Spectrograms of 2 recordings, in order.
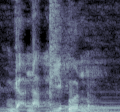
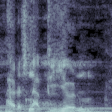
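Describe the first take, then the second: First: The word has a glottal stop before the ending. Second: The word has a y sound, no glottal stop.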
